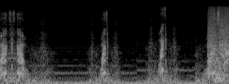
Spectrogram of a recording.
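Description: Soft film-score music over a low steady drone, cut by about four quick swishes of a staff being swung through the air.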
